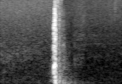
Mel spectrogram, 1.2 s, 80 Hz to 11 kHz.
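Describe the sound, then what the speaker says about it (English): A 2018 Nissan Leaf car door shuts with a single short, solid thunk close by, fading quickly into a quiet interior. "The doors have a lovely satisfying chink"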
